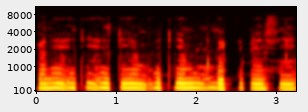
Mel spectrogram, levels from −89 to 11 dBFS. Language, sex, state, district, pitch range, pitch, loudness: Bengali, male, Assam, Hailakandi, 175-185 Hz, 180 Hz, -16 LUFS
